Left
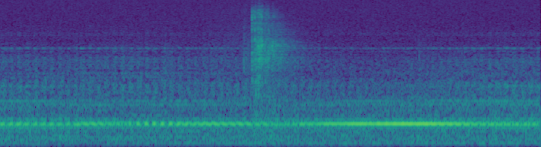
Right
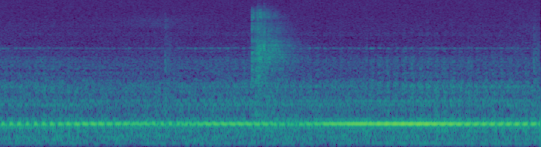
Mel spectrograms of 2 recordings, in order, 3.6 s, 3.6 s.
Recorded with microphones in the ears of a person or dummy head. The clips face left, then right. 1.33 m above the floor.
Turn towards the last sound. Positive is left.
turn(degrees=5)  # may be behind; listen again after turning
